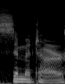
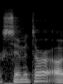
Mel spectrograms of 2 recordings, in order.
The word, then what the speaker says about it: scimitar: It's pronounced scimitar. – Scimitar? Oh, yeah, sorry. Yeah, scimitar. Yeah.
